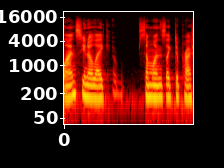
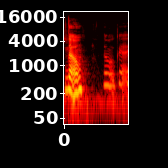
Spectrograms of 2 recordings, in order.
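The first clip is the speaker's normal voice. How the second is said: high voice, on the verge of crying; 8 semitones higher than usual. Declining tissues while talking about something painful, close to tears. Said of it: "don't cry".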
